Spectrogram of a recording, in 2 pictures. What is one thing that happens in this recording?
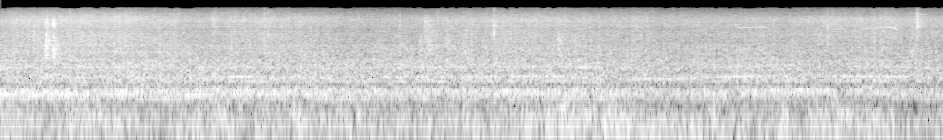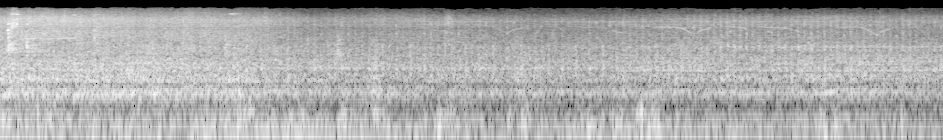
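A diesel tractor engine chugs under load.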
